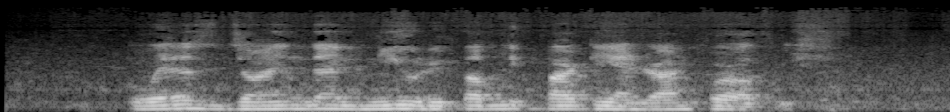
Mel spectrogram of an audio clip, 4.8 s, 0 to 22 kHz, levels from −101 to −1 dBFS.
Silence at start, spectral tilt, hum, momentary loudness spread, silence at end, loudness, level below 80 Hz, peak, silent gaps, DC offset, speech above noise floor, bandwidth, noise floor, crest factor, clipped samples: 0.65 s; -7.5 dB/octave; none; 12 LU; 0.55 s; -23 LUFS; -54 dBFS; -8 dBFS; none; under 0.1%; 31 dB; 12.5 kHz; -54 dBFS; 16 dB; under 0.1%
